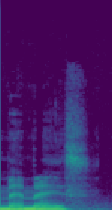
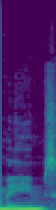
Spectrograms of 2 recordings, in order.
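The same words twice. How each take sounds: First: "memes" in two syllables, like "me-mays"; mispronunciation. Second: "memes" as one syllable, rhyming with dreams; usual pronunciation. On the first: Retold or imitated. Mocking how people used to say it, "memes" as "me-mays". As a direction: say "memes" as "meh-mayz". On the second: Shown as a demonstration. Recalling when memes came out, "memes" said as "meems". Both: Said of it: "people would call them memes".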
